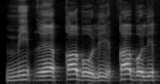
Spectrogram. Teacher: যালিকা ফাউলাইকা হুমুল যালিমুন, কাফ ত বা এটা হচ্ছে কলকলা লেটার, আমরা খেয়াল রাখবো কাবলি, কাবলি কলকলা মানে একো সাউন্ড হবে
